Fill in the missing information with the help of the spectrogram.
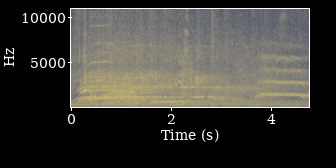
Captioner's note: audience cheering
